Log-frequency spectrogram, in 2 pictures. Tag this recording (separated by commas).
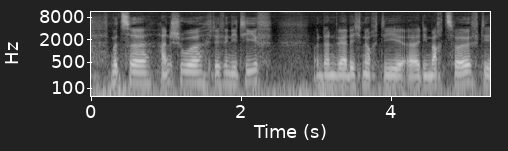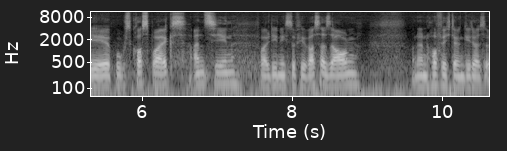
Speech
